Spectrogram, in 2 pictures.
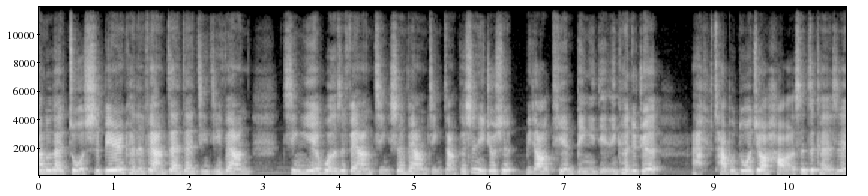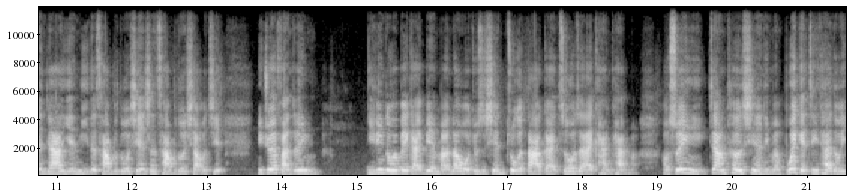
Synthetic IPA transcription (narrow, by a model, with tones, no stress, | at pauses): t̪o˥ʊt͡sa˥˧ɪt͡swɔ˥˧ʂɻ̩˥˩pjɛ˧˥ɻə˧˥nkʰɤ˨˩nə˧˥ŋfe˥ɪʈ͡ʂʰɑ˧˥ŋʈ͡ʂa˥˧nt͡sa˥˩nt͡ɕi˥ŋt͡ɕi˥ŋfe˥ɪʈ͡ʂʰɑ˧˥ŋ | t͡ɕi˥˧ŋjɛ˥˩xwɔ˥˩ʈ͡ʂə˨˩ʂɻ̩˥˩fe˥ɪʈ͡ʂʰɑ˧˥ŋt͡ɕi˨˩nʂə˥nfe˥ɪʈ͡ʂʰɑ˧˥ŋt͡ɕi˨˩nʈ͡ʂɑ˥ŋkʰɤ˨˩ʂɻ̩˥˩ni˨˩t͡ɕjo˥˧ʊʂɻ̩˥˩pi˨˩t͡ɕjɑ˥˩ʊt̪ʰjɛ˥npi˥ŋi˥˩t̪jɛ̰˨˩˦ni˧˥kʰn˧ŋt͡ɕjo˥˩ʊt͡ɕɥɛ˧d̪ə˧ | a˥˩ɪʈ͡ʂʰa˥pu˧t̪̬wɔ˦t͡ɕjo˥˩ʊxɑ˨˩ʊlə̰˦ʂə˥˧nʈ͡ʂɻ̩˥˩kʰɤ˨˩nə˧˥ŋʂɻ̩˥˩ɻə˧˥nt͡ɕja˥jɛ˧˥nli˨˩d̪ə˦ʈ͡ʂʰa˥pu˧˩t̪wɔ˥ɕjɛ˥˧nʂə˥˧˥ʈ͡ʂʰa˥pu˧˩t̪wɔ˥˩ɕjɑ̰˧˥ʊt͡ɕjɛ˨˩˦ | ni˨˩t͡ɕɥɛ˧˥d̪ə˧fa˨˩nʈ͡ʂə˥ŋ | i˧˥i˥˧ŋt̪o˥ʊwe˥˧ɪpe˥˩ka˨˩ɪpjɛ˥˩nmɐ˩na˥˩wɔ˨˩t͡ɕjo˥˧ʊʂ̬ɻ̩˥˩ɕjɛ˥nt͡swɔ˥˩ɡə˩t̪a˥˧ka˥˩ɪʈ͡ʂɻ̩˥xo˥˧ʊt͡sa˥˩ɪla˧ɪkʰa˥˧nkʰa˥˩nmɐ̰˩ɔ˥˧˩swɔ˧˥i˨˧˩ni˨˩ʈ͡ʂɤ˥˧jɑ˥˧ŋt̪ʰɤ˥˧ɕi˥˩ŋə˩ni˨˩mə˦npu˧˥we˥˩ɪke˨˩ʈ͡ʂɤ˥˩t͡ɕi˧˥t̪ʰa˥˩ɪt̪wɔ˥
